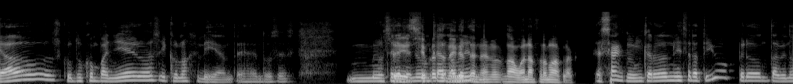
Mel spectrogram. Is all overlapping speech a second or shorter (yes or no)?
no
